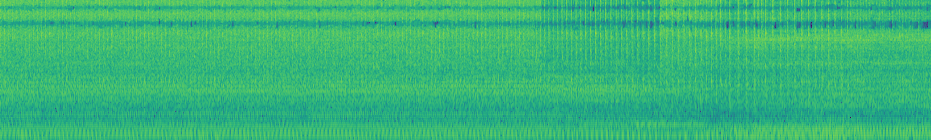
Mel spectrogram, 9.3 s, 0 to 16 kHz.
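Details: Troy-Bilt 2700 PSI gas pressure washer, just repaired with a replacement pump head and running with only the red tip fitted: small engine chugs steadily, then sags and labours and nearly stalls as the pump loads it; unloader valve misadjusted, bogging the engine.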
